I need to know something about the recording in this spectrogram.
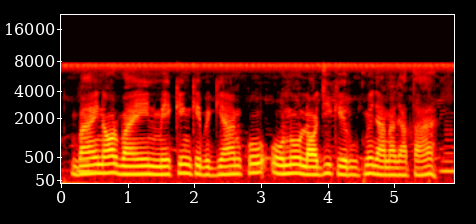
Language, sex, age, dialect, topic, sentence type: Hindi, male, 41-45, Kanauji Braj Bhasha, agriculture, statement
